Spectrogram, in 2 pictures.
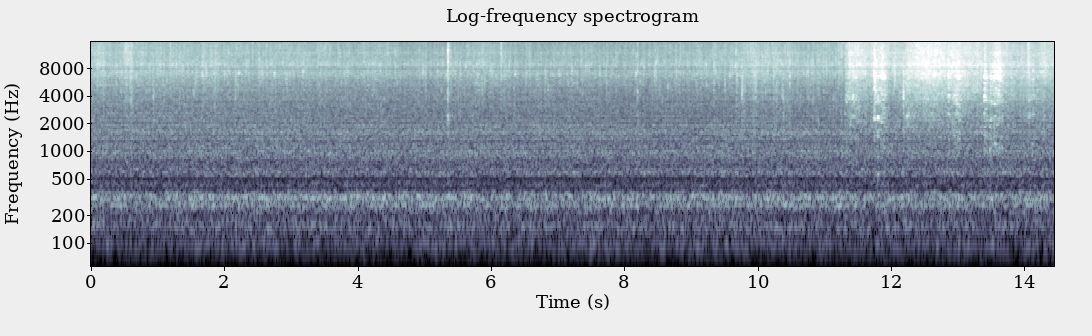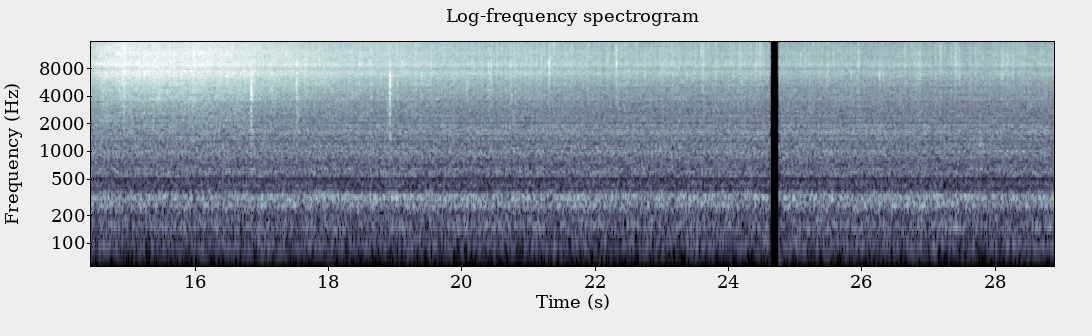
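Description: Chopped ingredients frying in hot oil in a wok and being stirred with a metal spatula. The sizzle swells for a few seconds about eleven seconds in, over a steady low hum. The sound cuts out for an instant near the end.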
